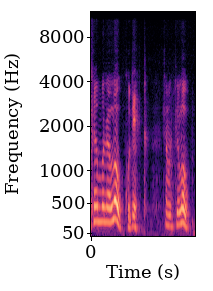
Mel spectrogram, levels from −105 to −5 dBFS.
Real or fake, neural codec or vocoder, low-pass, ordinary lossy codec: fake; codec, 24 kHz, 3.1 kbps, DualCodec; 10.8 kHz; none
